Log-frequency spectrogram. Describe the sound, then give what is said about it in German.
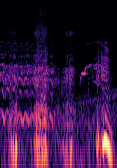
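Several horses gathered in a courtyard neigh and whinny, their wavering calls overlapping in a loud, warbling chorus that rises and falls over about two seconds, with no one speaking. “Und die Pferde wurden versammelt auf dem Hof.”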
